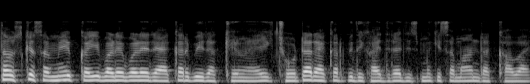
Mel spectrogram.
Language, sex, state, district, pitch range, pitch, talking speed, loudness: Hindi, male, Bihar, Araria, 165-185 Hz, 170 Hz, 225 wpm, -17 LUFS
